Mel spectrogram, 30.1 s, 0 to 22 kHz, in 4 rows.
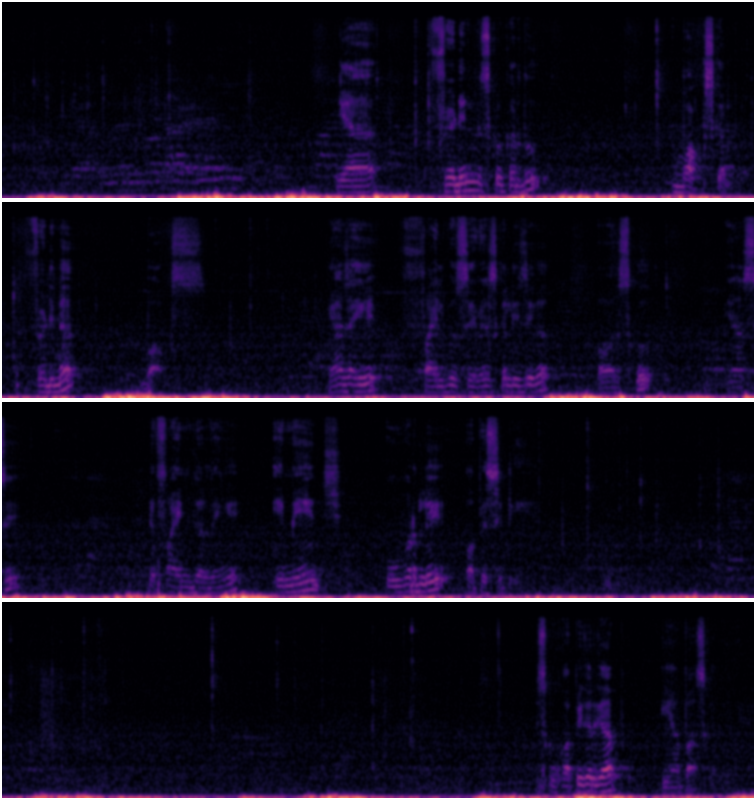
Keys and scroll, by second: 4.3 ctrl+shift+Left, 8.7 ctrl+s, 10.6 alt+f, 10.7 alt+移, 12.3 ctrl+Tab, 20.6 ctrl+shift+Right, 26.6 ctrl+c.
